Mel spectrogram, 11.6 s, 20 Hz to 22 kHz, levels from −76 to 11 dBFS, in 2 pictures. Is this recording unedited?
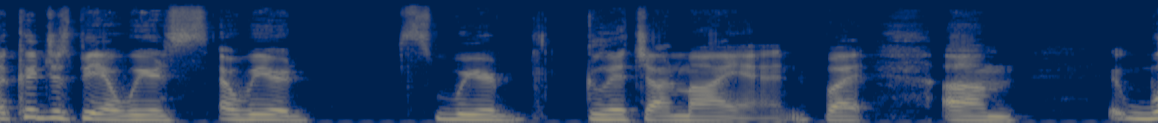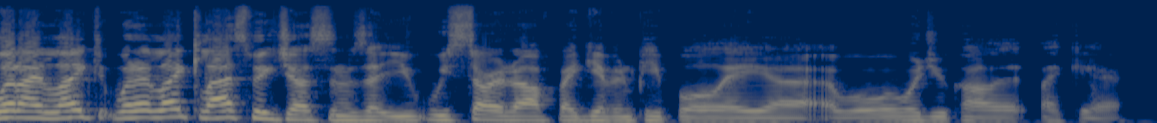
yes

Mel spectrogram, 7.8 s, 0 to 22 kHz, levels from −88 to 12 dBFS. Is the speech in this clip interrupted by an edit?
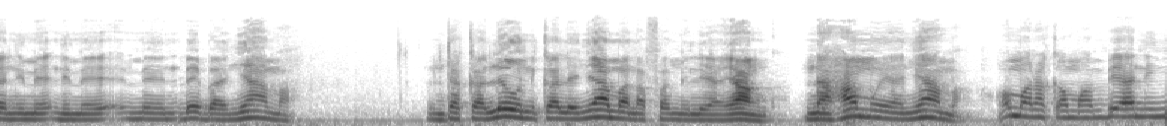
yes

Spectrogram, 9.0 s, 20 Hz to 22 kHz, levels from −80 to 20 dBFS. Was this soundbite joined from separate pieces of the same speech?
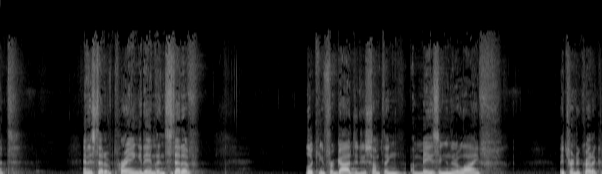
yes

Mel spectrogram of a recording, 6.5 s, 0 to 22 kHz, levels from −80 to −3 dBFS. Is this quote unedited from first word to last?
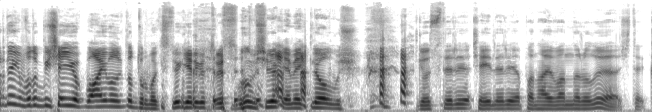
no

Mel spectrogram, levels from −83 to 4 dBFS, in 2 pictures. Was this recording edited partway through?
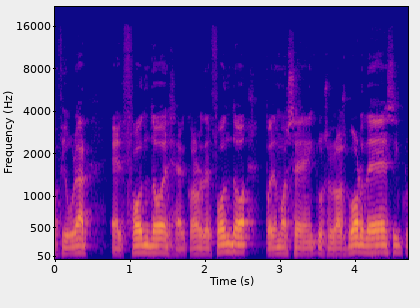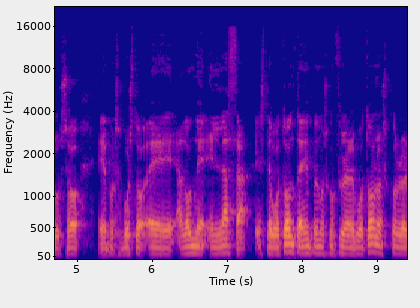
yes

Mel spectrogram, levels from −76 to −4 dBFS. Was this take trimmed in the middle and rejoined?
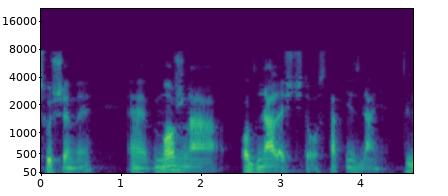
no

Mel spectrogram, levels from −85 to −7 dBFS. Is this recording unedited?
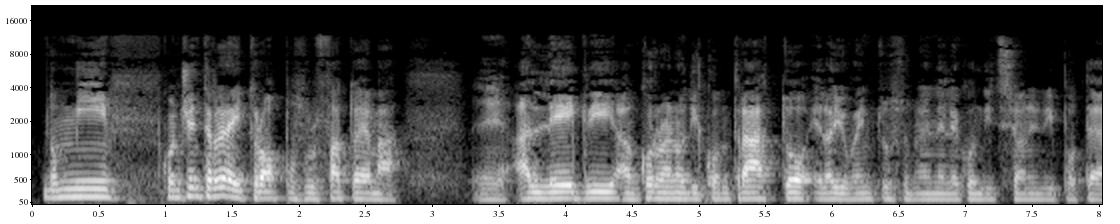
yes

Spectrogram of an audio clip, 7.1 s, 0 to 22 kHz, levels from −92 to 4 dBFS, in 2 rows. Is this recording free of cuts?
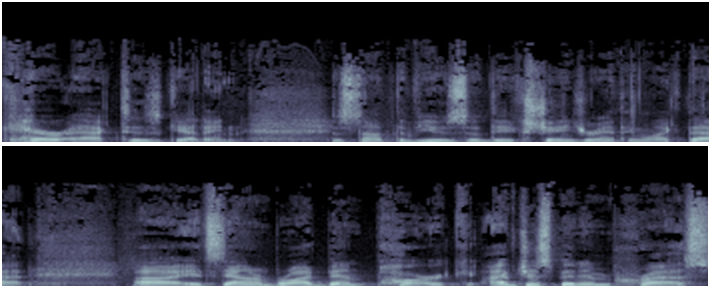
no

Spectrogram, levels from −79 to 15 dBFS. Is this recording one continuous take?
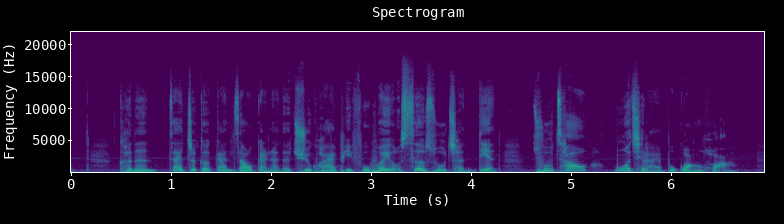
yes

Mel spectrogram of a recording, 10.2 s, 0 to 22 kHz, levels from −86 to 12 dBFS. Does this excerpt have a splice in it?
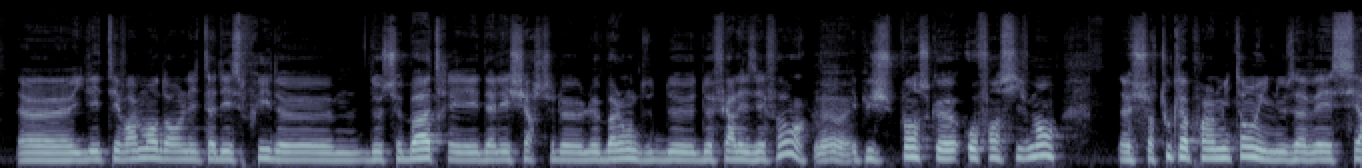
no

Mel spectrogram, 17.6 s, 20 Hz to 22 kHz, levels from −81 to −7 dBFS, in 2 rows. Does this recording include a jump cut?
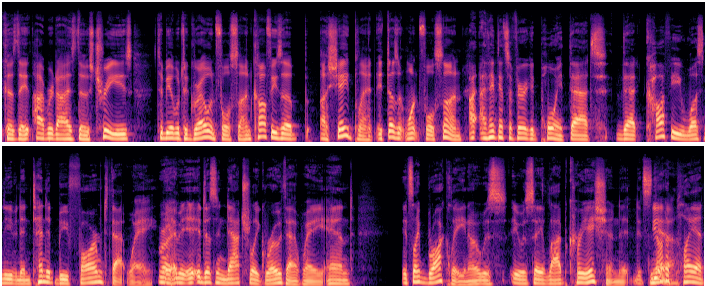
no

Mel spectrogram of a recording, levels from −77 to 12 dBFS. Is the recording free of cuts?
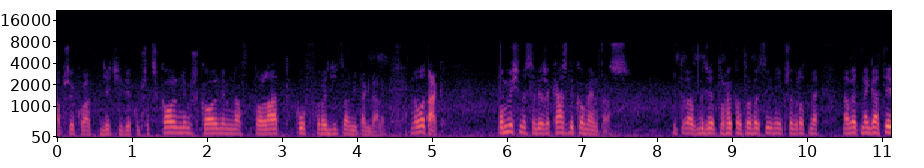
no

